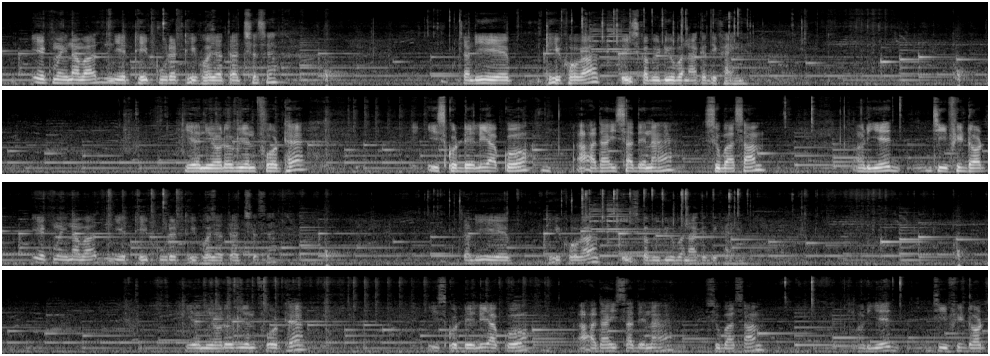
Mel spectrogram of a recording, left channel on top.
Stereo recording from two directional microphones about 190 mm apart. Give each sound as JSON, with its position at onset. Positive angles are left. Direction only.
{"t": 0.3, "sound": "speech", "side_deg": 55}
{"t": 4.6, "sound": "speech", "side_deg": 60}
{"t": 6.0, "sound": "speech", "side_deg": 0}
{"t": 6.7, "sound": "speech", "side_deg": 60}
{"t": 11.7, "sound": "speech", "side_deg": 60}
{"t": 14.1, "sound": "speech", "side_deg": 60}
